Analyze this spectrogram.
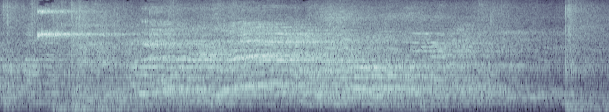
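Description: People on the sidelines shout and call out.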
